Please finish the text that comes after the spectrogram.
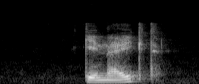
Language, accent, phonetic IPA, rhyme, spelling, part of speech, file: German, Austria, [ɡəˈnaɪ̯kt], -aɪ̯kt, geneigt, adjective / verb, De-at-geneigt.ogg
- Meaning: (verb) past participle of neigen; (adjective) inclined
